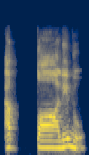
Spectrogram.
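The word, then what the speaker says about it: الطالب: Okay, at-talibu. I'm not pronouncing the lam here because the ta is from what?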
